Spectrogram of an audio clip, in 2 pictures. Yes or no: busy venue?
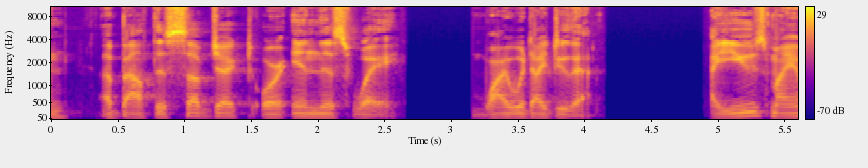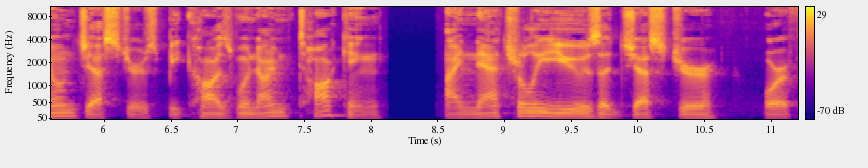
no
